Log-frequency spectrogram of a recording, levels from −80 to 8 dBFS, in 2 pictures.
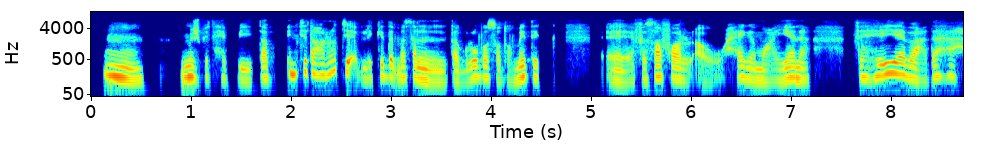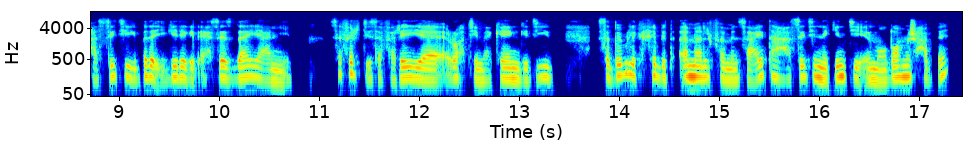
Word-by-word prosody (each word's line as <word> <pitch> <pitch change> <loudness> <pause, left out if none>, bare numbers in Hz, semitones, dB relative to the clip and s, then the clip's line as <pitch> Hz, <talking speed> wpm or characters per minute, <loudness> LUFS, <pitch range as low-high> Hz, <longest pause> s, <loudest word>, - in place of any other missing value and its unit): إمم، 145 -6 +3 0.4
مش 155 -1 +3
بتحبيه. 130 -4 -7
طَب 150 0 +1 0.2
أنتِ 195 +2 0
اتعرضتِ 205 +1 +2
قبل 140 - +1
كده 175 - +1
مثلًا 140 -7 +1
لتجربة 125 +7 0
صدمتِك 145 +4 -1 0.7
آآ 120 -2 0
في 135 - -3
سفر 150 -3 +3
أو - - -1
حاجة 150 -2 0
معينة، 130 +3 +1 0.4
فهي 175 +6 +4
بعدها 155 0 +1
حسيتِ 165 0 -3 0.2
بدأ 165 - +5
ييجي 160 0 -2
لِك 150 -2 +1
الإحساس 150 -2 0
ده؟ 150 +1 +2
يعني 130 -7 -2 0.3
سافرتِ - - -3
سفرية، 145 -4 +2
رُحتِ 150 -1 -2
مكان 135 +2 0
جديد، 145 +4 -6 0.4
سبِب 175 +3 -1
لِك 180 - 0
خيبة 155 -4 -2
أمل، 160 -1 +4
فمن 130 -4 -3
ساعتها 160 +5 -1
حسيتِ 160 +1 -2
إنِك 145 -4 +2
أنتِ 165 -1 +1
الموضوع 135 +1 0
مش 165 0 +4
حاباه؟ 165 +5 -3
150 Hz, 150 wpm, -25 LUFS, 135-160 Hz, 0.7 s, بدأ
